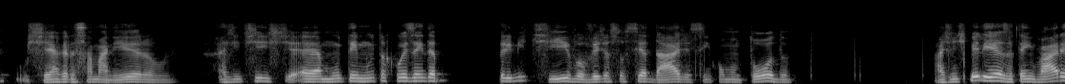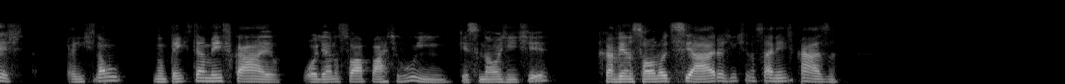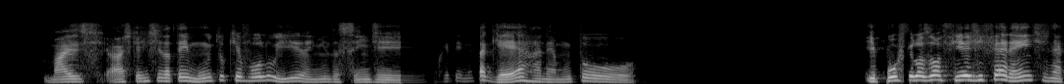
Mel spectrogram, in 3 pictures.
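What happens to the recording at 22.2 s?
Nothing goes wrong at 22.2 s: the speech carries on intact through that moment, with the AMR wideband (HD Voice) coding, at a rate that sounds like around 24 kbit/s, leaving at most faint traces.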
